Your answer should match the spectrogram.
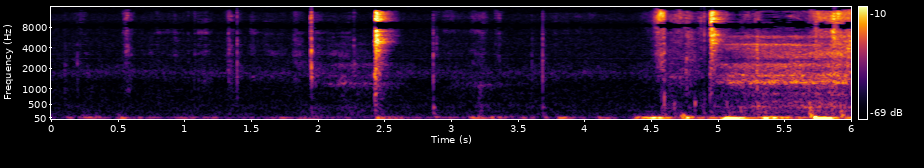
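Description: Hard plastic card-slab pieces and a plastic card sleeve being handled: faint scattered light clicks, then louder rustling and bumps of plastic about four and a half seconds in.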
